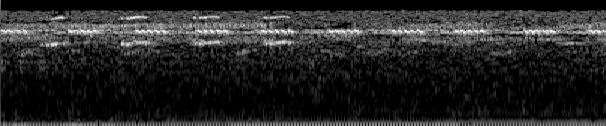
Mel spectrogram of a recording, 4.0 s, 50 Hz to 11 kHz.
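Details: Cricket call from eastern Botswana wilderness, recorded 21 May 2016 at 02:30; high thin pulses repeat quickly and somewhat unevenly, with fainter neighbouring chirps and a low continuous hum underneath.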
